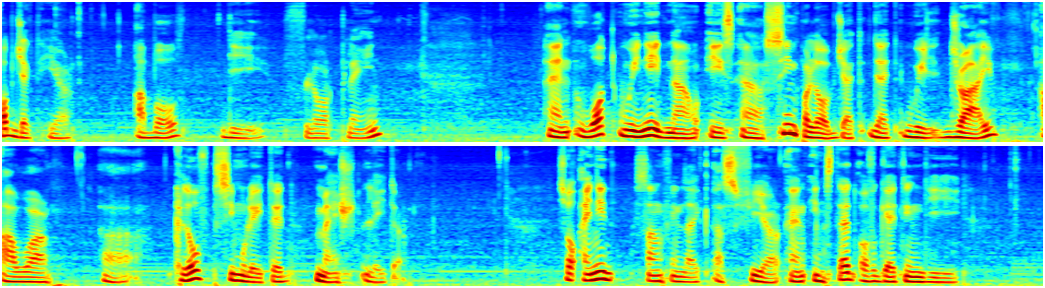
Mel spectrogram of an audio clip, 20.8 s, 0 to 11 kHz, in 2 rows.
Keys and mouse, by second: 0.8-1.3 middle drag, 4.2 KP_1, 5.0-5.3 shift+middle drag, 15.6-16.5 middle drag, 17.3 KP_1, 20.3 shift+a.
